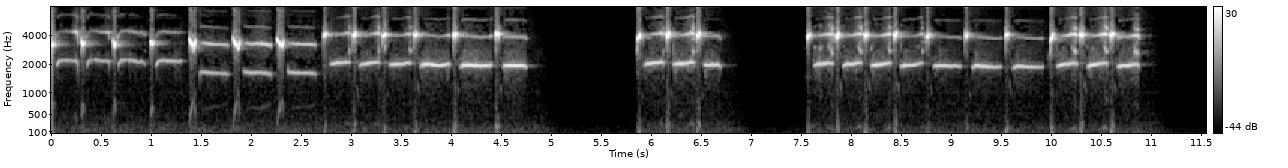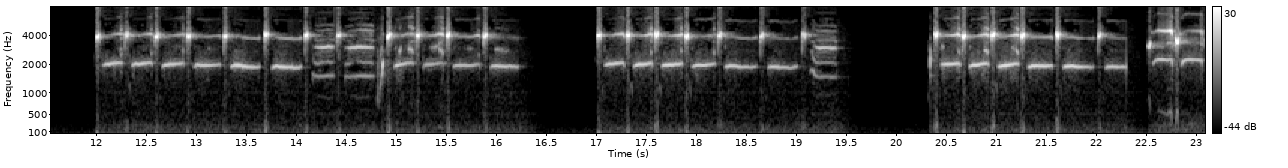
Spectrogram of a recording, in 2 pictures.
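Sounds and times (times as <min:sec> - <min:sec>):
Waterslager canary song: 0:00.0 - 0:04.8, 0:05.8 - 0:06.8, 0:07.5 - 0:11.0, 0:12.0 - 0:16.4, 0:17.0 - 0:19.6, 0:20.3 - 0:23.0.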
